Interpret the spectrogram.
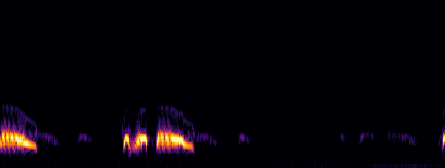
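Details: Low, mellow coos from a spotted dove in the 'giọng thổ' style, meant for stirring up wild doves: a falling drawn-out note, then a quick double note and another long sliding coo, with soft faint murmurs between.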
